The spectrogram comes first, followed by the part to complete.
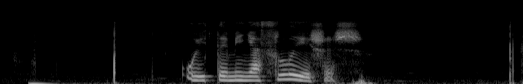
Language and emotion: Russian, angry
